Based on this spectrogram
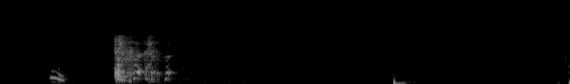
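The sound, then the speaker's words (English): A loud cough bursts out after a short throat sound, followed by a few quieter, scattered coughs or throat clears with near silence between them. “So, sorry, I have to cough 1 second. I'm going to turn this off.”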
